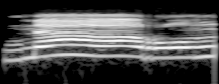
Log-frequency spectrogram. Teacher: جب ہم را کو میم سے ملائیں گے غننے کے ساتھ ملائیں گے ، ٹھیک ہے، نارم، اس طرح سے، پھر میم ہے، میم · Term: ادغام ناقص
